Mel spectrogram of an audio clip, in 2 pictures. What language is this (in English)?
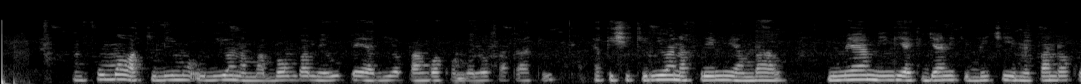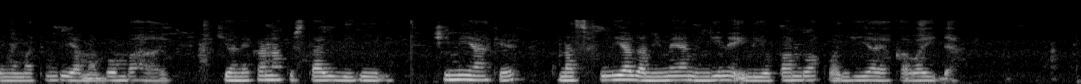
Swahili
